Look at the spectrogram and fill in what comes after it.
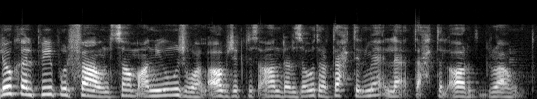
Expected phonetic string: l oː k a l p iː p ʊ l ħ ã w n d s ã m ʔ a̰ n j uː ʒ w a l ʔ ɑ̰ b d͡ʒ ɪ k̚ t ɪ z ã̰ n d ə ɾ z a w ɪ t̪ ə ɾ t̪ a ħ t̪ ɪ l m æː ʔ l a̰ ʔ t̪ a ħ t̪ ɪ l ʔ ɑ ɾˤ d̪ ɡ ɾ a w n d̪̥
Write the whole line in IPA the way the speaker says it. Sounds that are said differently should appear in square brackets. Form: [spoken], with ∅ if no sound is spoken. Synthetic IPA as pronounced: l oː k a l p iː p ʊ l [f] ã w n d s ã m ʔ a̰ n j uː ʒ w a l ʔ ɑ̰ b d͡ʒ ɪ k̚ t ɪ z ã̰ n d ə ɾ z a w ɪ t̪ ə ɾ t̪ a ħ t̪ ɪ l m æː ʔ l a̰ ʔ t̪ a ħ t̪ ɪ l ʔ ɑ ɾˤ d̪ ɡ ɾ a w n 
